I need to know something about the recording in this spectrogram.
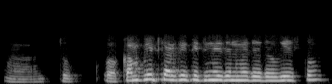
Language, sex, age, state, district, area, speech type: Hindi, male, 30-45, Rajasthan, Jaipur, urban, conversation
